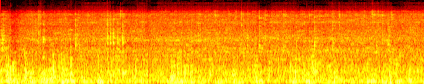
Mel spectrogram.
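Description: Engine of a moving open-air vehicle running, with wind rushing over the microphone in uneven gusts.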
